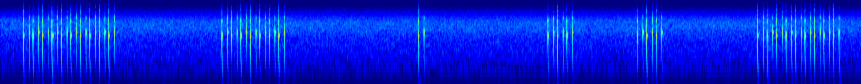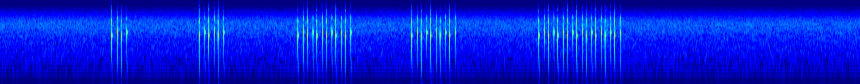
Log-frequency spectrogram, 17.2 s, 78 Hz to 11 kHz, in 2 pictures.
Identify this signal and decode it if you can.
Pulse dialling, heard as clicks on a phone line, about 11 pulses a second, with phone line noise. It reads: 0 7 1 3 3 9 2 3 6 5 9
